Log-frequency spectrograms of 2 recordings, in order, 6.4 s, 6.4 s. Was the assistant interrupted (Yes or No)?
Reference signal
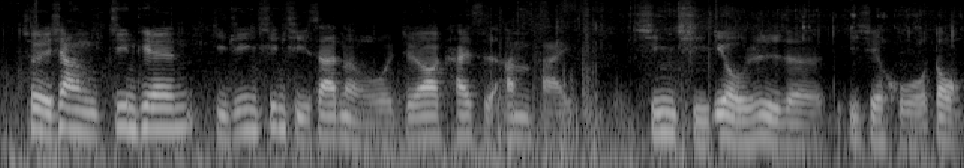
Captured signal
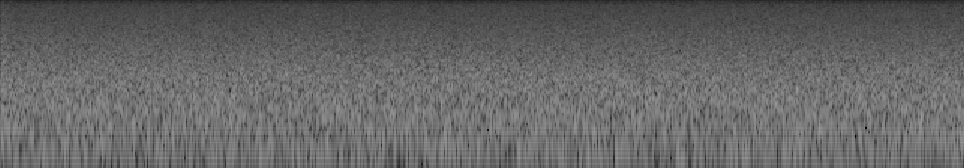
No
